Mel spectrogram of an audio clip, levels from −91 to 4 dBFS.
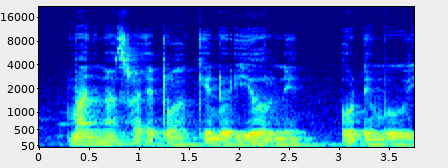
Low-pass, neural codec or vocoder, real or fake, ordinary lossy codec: none; vocoder, 44.1 kHz, 128 mel bands every 256 samples, BigVGAN v2; fake; none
